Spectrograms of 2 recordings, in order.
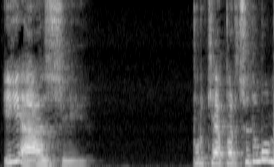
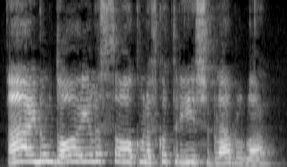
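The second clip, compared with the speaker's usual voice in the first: pleading parent; 6 semitones higher, 5 dB louder than usual. Retold or imitated. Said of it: "ficar falando".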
